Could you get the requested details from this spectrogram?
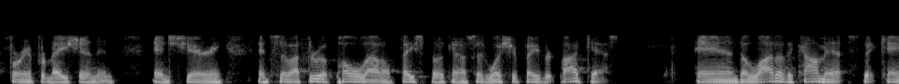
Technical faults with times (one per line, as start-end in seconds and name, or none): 0.00-8.99 GSM full-rate codec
